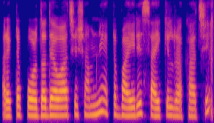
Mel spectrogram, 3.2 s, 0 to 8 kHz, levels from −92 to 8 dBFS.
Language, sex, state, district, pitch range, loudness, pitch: Bengali, female, West Bengal, Jhargram, 190-220 Hz, -18 LUFS, 200 Hz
